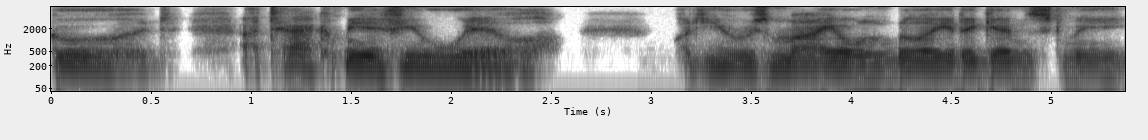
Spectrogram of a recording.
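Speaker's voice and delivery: half-whispered voice. Narrating a game scene, the darkness speaks in the player's head in a half-whisper. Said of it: "you hear a whisper channeling in your head".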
